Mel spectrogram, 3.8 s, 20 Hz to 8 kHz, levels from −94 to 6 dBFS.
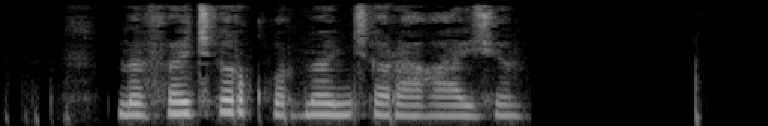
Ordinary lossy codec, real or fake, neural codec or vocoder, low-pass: MP3, 32 kbps; real; none; 7.2 kHz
